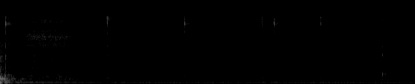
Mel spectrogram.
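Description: A handful of faint computer mouse clicks, scattered irregularly against near silence.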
